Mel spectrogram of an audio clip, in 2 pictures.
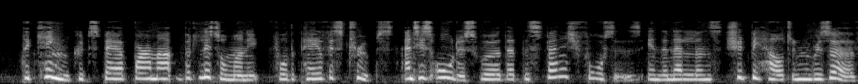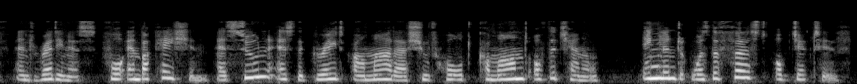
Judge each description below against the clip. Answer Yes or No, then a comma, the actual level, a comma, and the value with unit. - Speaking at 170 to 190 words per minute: Yes, average, 180 wpm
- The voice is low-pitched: No, high, 240 Hz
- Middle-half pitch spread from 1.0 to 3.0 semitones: No, average, 3.7 semitones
